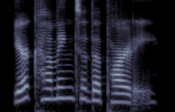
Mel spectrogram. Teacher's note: Exclamation. Falling intonation with more emphasis.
